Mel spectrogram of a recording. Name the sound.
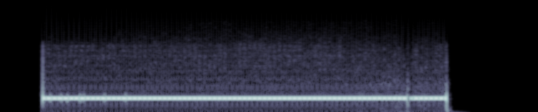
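telephone dial tone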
